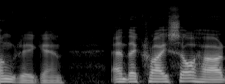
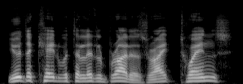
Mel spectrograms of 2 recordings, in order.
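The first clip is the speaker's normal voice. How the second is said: higher, louder Italian grocer voice; raised-voice Italian shopkeeper; 6 semitones higher, 5 dB louder than usual. Acted. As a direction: question the kid as the Italian grocer. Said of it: "it's the Italian".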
